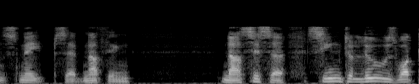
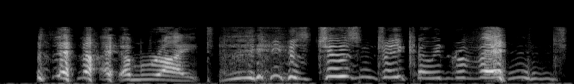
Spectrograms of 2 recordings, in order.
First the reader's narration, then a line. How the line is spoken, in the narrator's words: choked Narcissa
